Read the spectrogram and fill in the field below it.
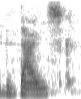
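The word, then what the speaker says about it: Gdańsk: like really relatable but the information will say dansk yeah that's how you say it but yeah um she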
